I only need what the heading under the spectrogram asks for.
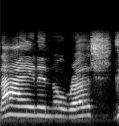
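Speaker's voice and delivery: Southern country drawl, unhurried and easygoing. Retold or imitated. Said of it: "those country people".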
